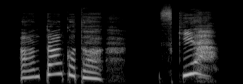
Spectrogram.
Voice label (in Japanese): 好きです 和歌山; 千早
